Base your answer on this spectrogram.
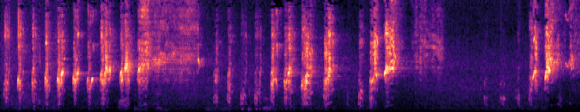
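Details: Hungry baby monkey that has lost its mother, crying and begging for milk: a rapid run of high-pitched squeaky chirps and squeals in short bursts about every half second, with a longer wavering squeal near two seconds, then quieter squeaks.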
